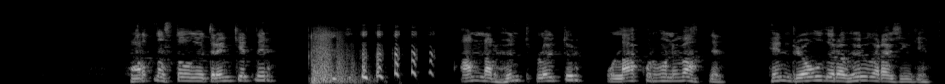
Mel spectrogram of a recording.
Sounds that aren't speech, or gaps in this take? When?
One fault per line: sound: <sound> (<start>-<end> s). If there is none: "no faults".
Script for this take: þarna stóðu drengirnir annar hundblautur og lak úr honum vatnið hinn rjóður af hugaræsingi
sound: laugh (3.1-4.4 s)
